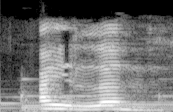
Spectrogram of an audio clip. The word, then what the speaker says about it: island: Island, ini Island dibacanya island.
